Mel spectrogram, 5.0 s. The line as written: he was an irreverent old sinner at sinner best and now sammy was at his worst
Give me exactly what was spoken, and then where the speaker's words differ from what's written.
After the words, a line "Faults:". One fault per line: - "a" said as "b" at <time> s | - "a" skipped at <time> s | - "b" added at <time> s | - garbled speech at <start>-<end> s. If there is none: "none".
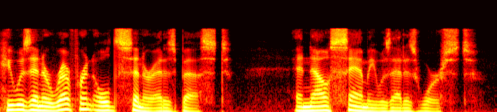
he was an irreverent old sinner at his best and now sammy was at his worst
Faults:
- "sinner" said as "his" at 1.6 s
